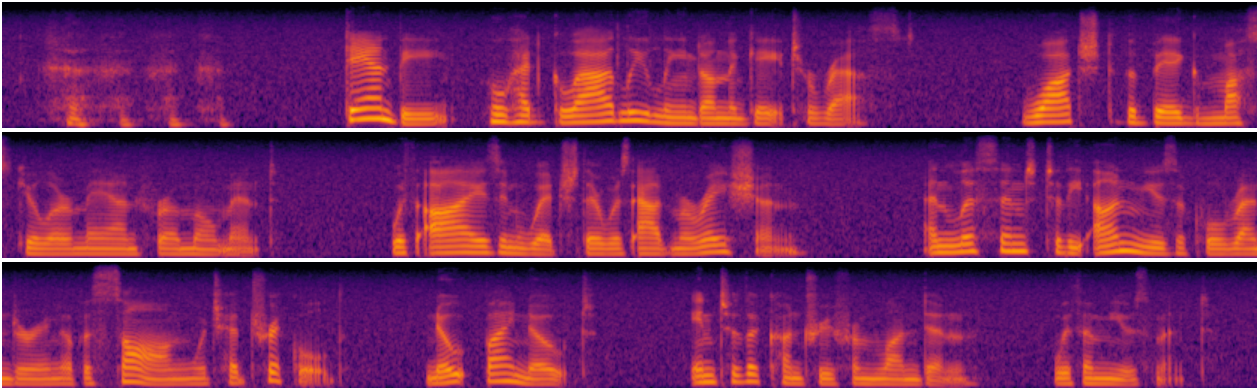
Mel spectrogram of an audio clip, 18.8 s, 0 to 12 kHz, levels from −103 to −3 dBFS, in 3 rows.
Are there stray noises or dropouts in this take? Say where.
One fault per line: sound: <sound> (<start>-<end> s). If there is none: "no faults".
sound: laugh (0.1-1.2 s)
